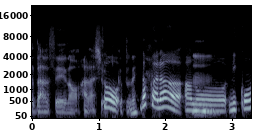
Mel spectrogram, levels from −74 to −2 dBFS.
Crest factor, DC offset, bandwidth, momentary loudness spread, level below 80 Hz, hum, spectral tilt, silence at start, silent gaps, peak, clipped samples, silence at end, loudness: 16 dB; under 0.1%; 12 kHz; 11 LU; -62 dBFS; none; -6 dB/octave; 0 s; none; -12 dBFS; under 0.1%; 0 s; -28 LUFS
